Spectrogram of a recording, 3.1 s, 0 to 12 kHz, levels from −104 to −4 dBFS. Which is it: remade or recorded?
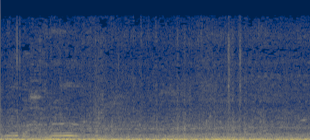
recorded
